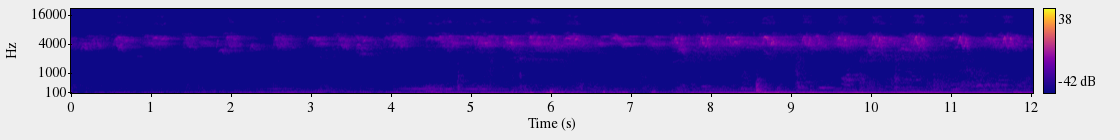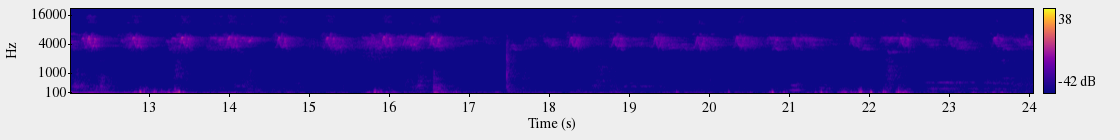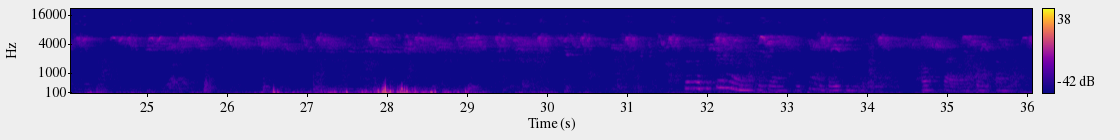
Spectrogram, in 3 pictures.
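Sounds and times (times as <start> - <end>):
bird chirping: 0.0 - 36.0
low rumbles on microphone: 26.4 - 29.2.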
